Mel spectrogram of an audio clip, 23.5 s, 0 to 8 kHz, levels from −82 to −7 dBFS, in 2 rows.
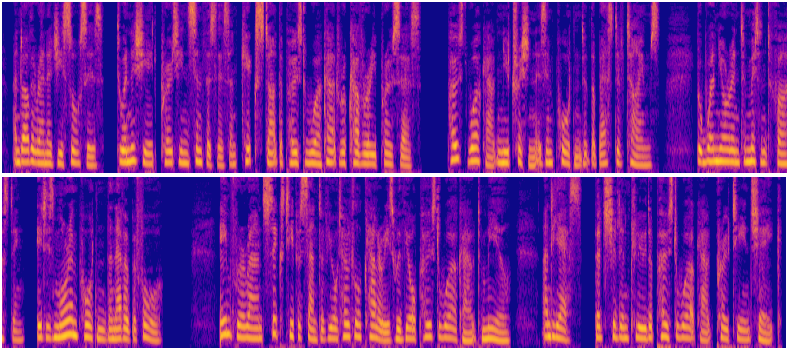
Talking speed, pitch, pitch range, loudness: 155 wpm, 185 Hz, 170-205 Hz, -24 LUFS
